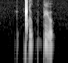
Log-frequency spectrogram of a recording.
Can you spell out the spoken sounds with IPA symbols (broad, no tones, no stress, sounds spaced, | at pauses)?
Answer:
ǁ ə̤ kʷ pʲ o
